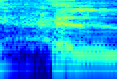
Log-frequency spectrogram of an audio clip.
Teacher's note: the Kentish dialect tended towards “e”, rather than “i”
